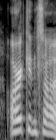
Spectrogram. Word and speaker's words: Arkansas: have no particular meaning arkansas is also an exonym it was applied by the french which is why it has that silent s at the end illinois was similarly named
